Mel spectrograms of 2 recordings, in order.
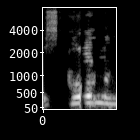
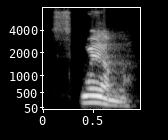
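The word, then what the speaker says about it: Sequim: there right is that accurate sequ so from squim Washington can you say it out loud one more time for me squim pronounced okay squim because I'll pronounce it wrong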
